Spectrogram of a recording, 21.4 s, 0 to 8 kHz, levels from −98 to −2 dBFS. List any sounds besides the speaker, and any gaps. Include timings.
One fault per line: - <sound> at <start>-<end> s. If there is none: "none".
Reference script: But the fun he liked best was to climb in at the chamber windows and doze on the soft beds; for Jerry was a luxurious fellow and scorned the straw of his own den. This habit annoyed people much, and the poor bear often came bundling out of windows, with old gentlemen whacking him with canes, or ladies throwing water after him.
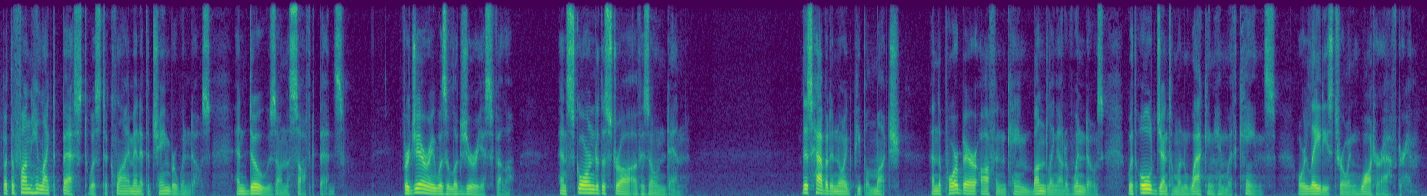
none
